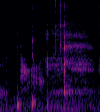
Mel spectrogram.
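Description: Near silence, with a faint, low voice.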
